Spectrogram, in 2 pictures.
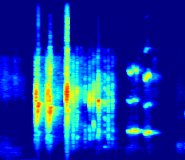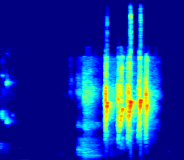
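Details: Olive-backed sunbird in the wild, singing gacor ngalas: bursts of very high, scratchy twittering, a pair of thin whistled notes, then another rapid chattering burst.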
